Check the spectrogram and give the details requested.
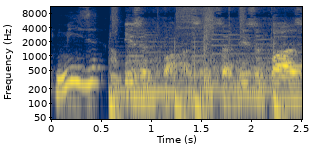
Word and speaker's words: mise en place: In English or American, you could say mise en place. Mise en place. But in French, typical French pronunciation, mise en place.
